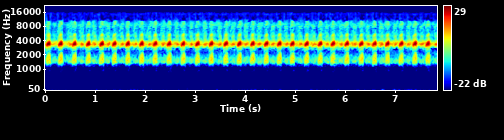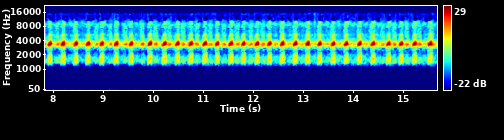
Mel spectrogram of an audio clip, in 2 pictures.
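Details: Frogs croaking in a steady, rapid rhythm of about four short pulses per second, each pulse bright and rasping, continuing unbroken for the whole stretch with no other sounds.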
